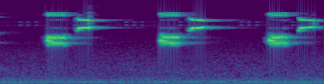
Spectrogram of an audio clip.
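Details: Northern mockingbird repeating a phrase three times: a harsh, scratchy burst followed by a clear, falling high whistle. The repeats come roughly every second, against a quiet backdrop.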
